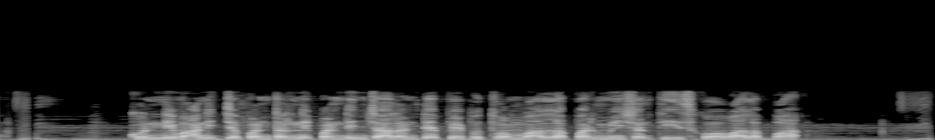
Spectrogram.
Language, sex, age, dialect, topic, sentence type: Telugu, male, 31-35, Southern, agriculture, statement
